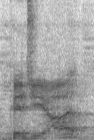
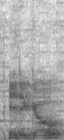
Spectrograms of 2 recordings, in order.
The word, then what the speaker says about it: Pidgeot: Pidgeot. I remember hearing about someone pronouncing it as pidagoat once. And I think about that pronunciation a lot.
